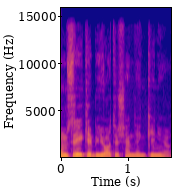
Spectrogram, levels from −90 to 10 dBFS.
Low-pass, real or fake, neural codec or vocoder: 14.4 kHz; real; none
